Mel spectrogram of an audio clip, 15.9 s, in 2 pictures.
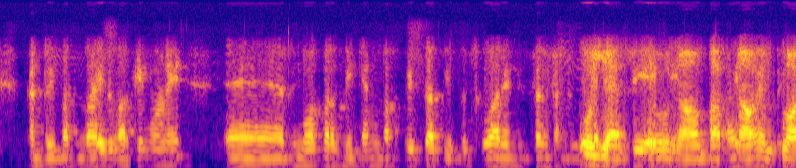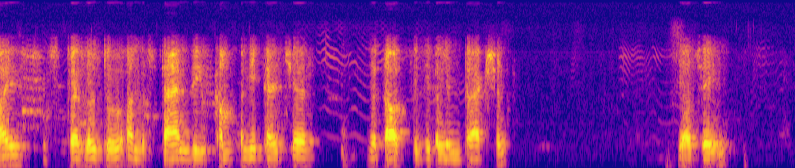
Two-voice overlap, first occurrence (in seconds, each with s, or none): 5.8 s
